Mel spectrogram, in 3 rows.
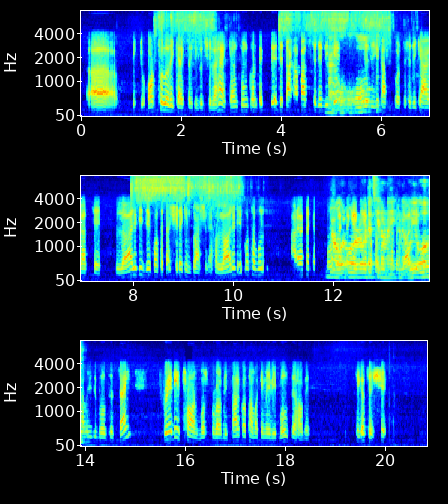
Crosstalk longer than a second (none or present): present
